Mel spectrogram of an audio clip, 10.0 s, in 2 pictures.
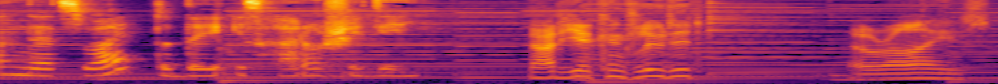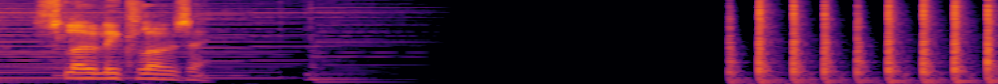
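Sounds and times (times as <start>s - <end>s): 
speech: 0.0s - 6.1s
knocking on a door: 8.6s - 9.9s.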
